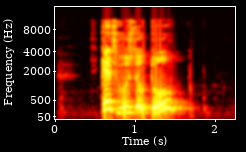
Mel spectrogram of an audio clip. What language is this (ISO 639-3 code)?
oci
